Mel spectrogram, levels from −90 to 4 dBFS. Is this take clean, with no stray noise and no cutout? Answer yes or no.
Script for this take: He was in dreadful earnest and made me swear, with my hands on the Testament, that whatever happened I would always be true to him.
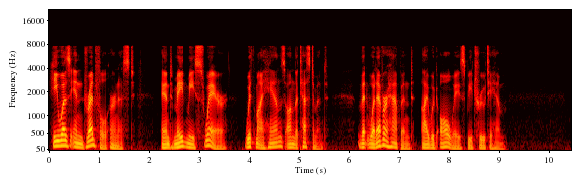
yes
